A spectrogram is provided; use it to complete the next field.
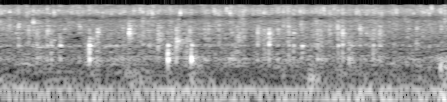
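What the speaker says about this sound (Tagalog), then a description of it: "dito na, prito na natin yung karne. Karne yung baboy." Pieces of pork sizzle in a pan for tokwa't baboy, a steady low hiss broken by small pops and crackles, heard close with no talking.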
